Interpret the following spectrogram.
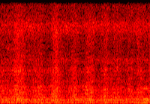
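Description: Steady hiss of a small handheld torch passed over wet acrylic pour paint to pop the air bubbles in it.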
